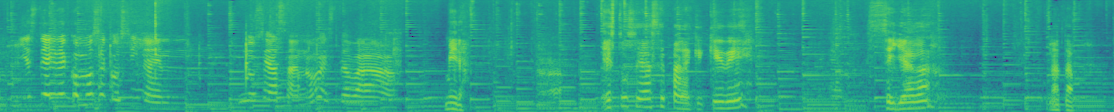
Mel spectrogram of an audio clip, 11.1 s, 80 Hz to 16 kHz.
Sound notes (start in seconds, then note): 0.3 speaking Spanish; 5.0 in Spanish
